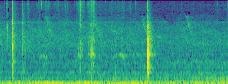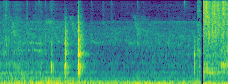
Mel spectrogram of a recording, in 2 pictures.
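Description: Live catfish and snakeheads in buckets of water flapping now and then, giving a handful of sharp slaps and knocks against the plastic over a low steady rumble. The loudest knock comes about three seconds in, and two more come close together near six seconds.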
